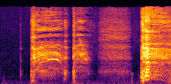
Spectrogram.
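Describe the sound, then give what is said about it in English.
A few harsh, noisy coughs in quick succession, loud and with short pauses between them, with no talk. “Amazing I made it through that record without coughing. There was some coughing and some burping as well because I'm on Diet Coke.”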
